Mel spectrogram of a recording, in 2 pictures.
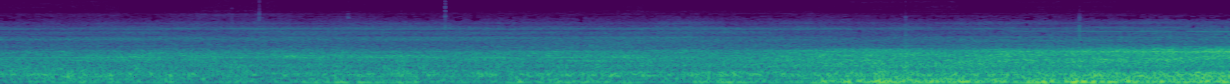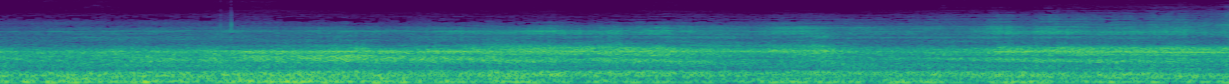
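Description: Jet airliner's engines running, growing louder about four seconds in and staying loud, with a steady high whine in the second half.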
